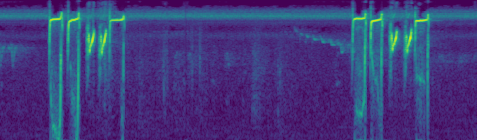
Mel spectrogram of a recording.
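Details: Cinereous tit sound played as a lure to attract wild birds for trapping: two bursts of sharp, high, clipped chip notes about three seconds apart over a constant thin high whine.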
